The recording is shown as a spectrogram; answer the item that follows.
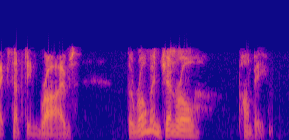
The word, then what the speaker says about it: Pompey: bribes the roman general pompey sometimes called pompeii but i think pumpy is the proper pronunciation yeah i think so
